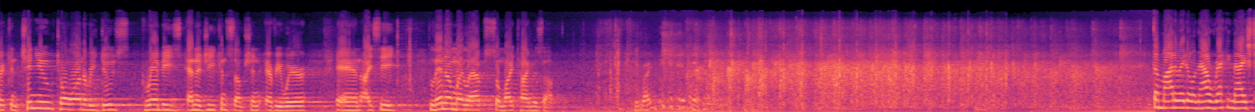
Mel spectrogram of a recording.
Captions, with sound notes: continue to want to reduce Granby's energy consumption everywhere. And I see Lynn on my left, so my time is up, right? [LAUGHTER] [APPLAUSE] The moderator will now recognize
